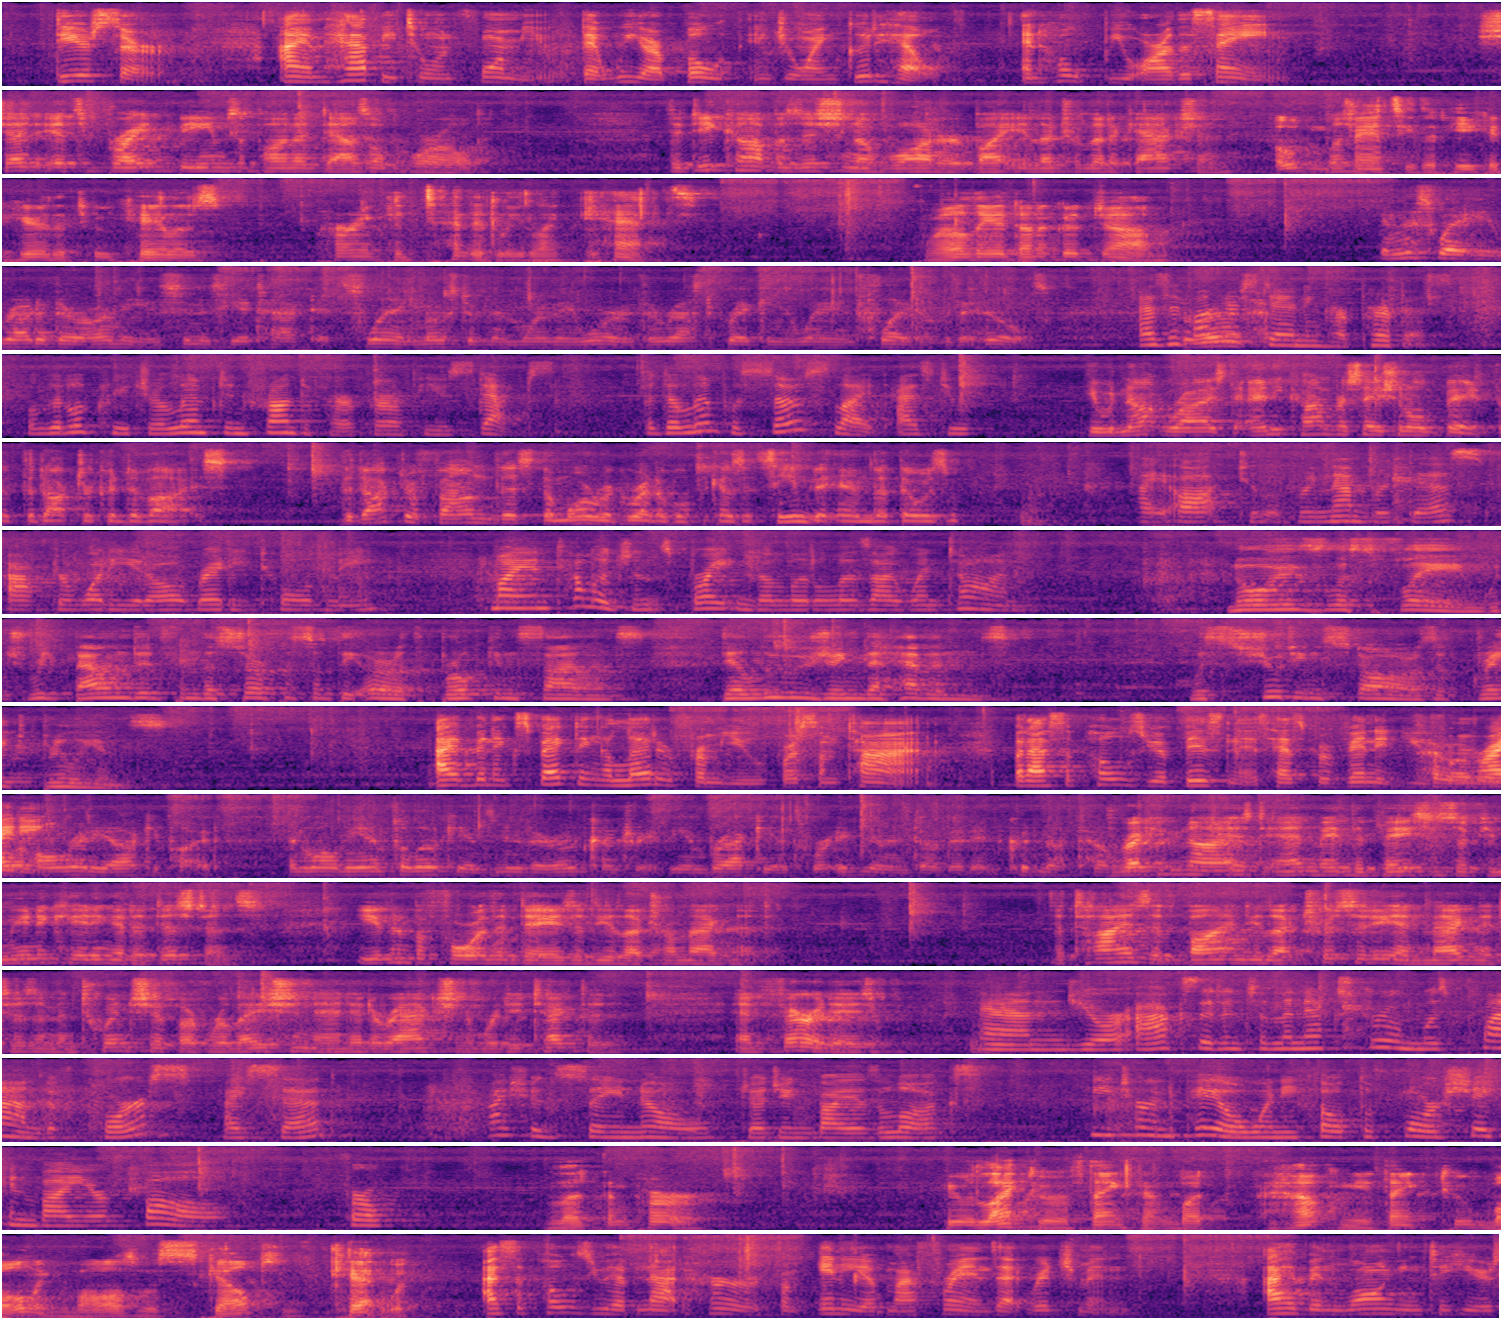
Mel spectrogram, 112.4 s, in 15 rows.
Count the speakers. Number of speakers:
8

